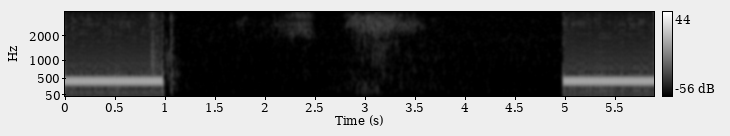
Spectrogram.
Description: Ringback tone (Europe, 425 Hz).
